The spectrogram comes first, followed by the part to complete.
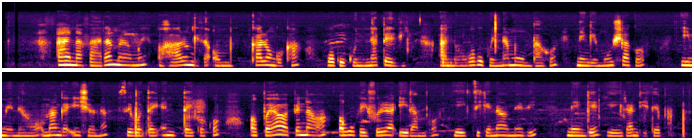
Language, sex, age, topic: Oshiwambo, female, 18-24, agriculture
